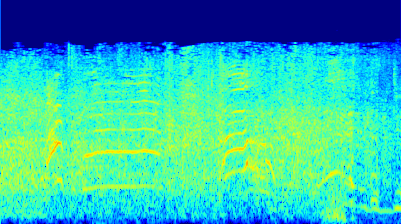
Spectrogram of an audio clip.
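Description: A middle-aged woman laughs heartily.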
